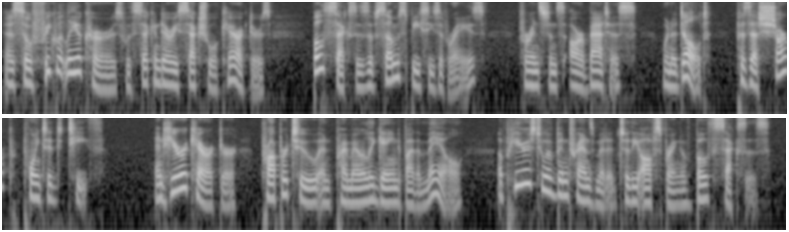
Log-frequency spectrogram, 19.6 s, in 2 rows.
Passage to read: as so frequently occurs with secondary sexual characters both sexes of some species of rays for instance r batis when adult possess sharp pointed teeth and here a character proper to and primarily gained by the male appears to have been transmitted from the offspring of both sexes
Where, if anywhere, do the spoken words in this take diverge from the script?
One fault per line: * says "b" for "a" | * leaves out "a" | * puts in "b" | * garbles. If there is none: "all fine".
* says "to" for "from"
